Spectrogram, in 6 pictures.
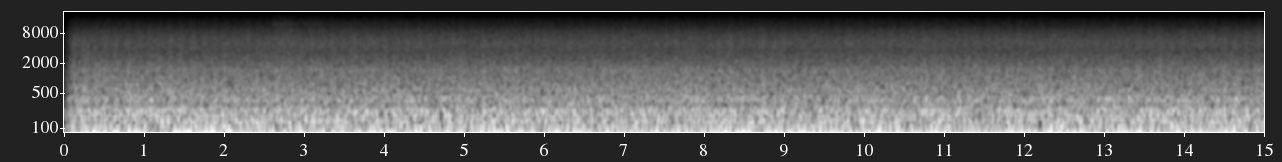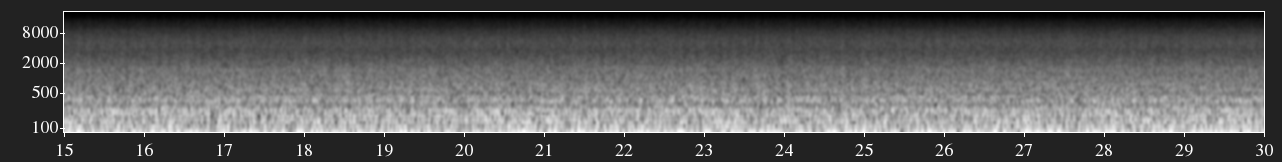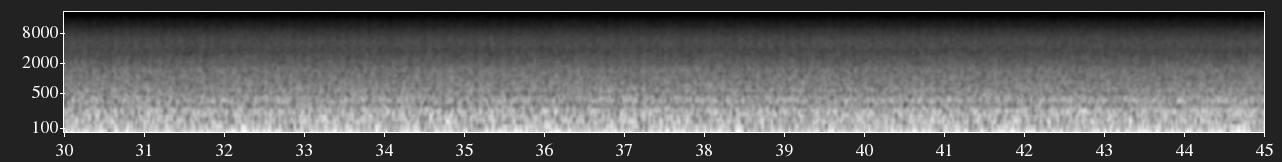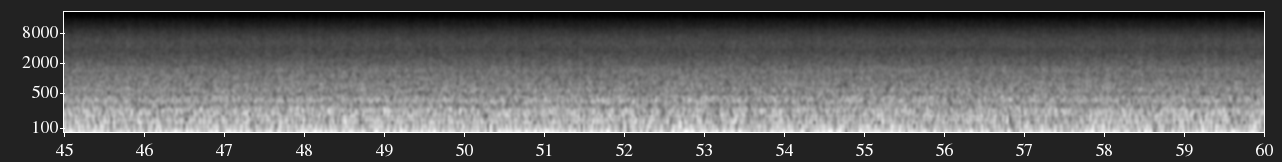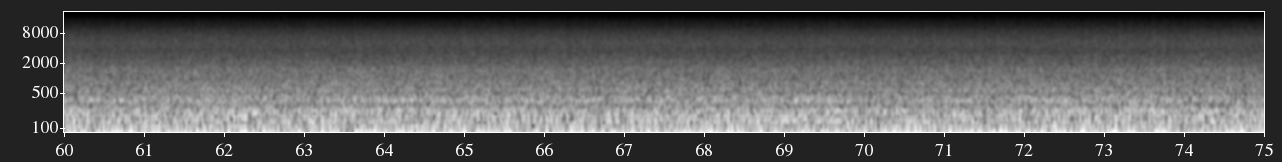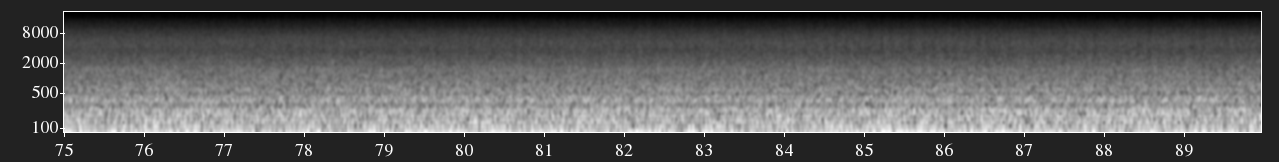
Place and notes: Kiekebuscher Spreewehr, Cottbus - river Spree weir noise and rythmic pattern
weir noise at the river Spree, the construction and water flow create a rythmic pattern
(Sony PCM D50, Primo EM172)
Cottbus - Chóśebuz, Brandenburg, Deutschland, 24 August 2019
